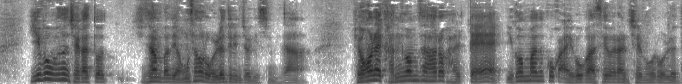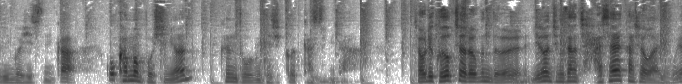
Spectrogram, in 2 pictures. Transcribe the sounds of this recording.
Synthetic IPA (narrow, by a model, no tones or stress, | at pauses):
ibubunɯnt͡ɕe̞ɡat͈o | isʰanbʌdjʌŋsʰaŋɯɾooʎːʌdɯɾind͡ʑʌɡiːs͈ɯmɲida̰ | pjʌŋʌne̞kanɡʌms̬ʰaɦaɾokaɭt͈e̞iɡʌmank͈oɡaɭɡoɡasʰe̞joɾanɯnt͡ɕemuɡɯɾooʎːʌdɯɾinɡʌɕʰiːs͈ɯɲik͈a | k͈okhambʌnpoɕʰimjʌnkɯntoumidwe̞ɕʰi̥k͈ʌt̚k͈as͈ɯmɲidat͡ɕauɾikudok̚t͡ɕ͈ejʌɾʌbundɯɭiɾʌnt͡ɕɯŋs̬ʰaŋt͡ɕasʰeŋakʰaɕʰʌɡad͡ʑiɡojo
